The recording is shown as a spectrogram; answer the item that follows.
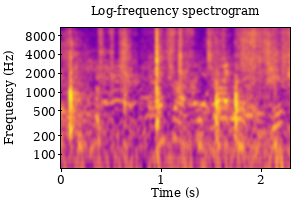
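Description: Rackets striking a soft tennis ball in a rally, sharp pops about a second apart, the loudest at the very start.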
